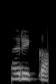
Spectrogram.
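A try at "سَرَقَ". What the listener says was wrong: सरका, सरिका नहीं होता, सरका, बाबना से सरका।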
